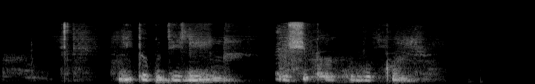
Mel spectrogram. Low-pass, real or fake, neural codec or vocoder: 7.2 kHz; fake; codec, 44.1 kHz, 1.7 kbps, Pupu-Codec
